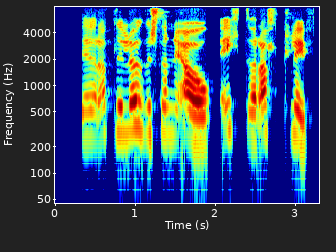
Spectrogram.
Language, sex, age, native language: Icelandic, male, 11, Icelandic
